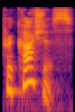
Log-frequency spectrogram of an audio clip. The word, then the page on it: precautious: British English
